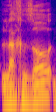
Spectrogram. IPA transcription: laχˈzɔʁ̞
